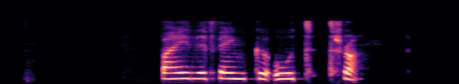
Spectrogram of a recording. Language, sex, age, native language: Icelandic, male, 9, Icelandic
